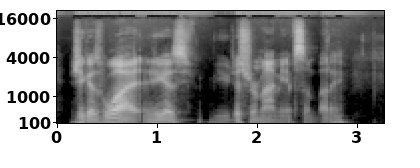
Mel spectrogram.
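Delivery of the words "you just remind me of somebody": mock deadpan delivery, much quieter. Retelling a scene, quoting a man's reply to a woman: retelling a deadpan line.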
